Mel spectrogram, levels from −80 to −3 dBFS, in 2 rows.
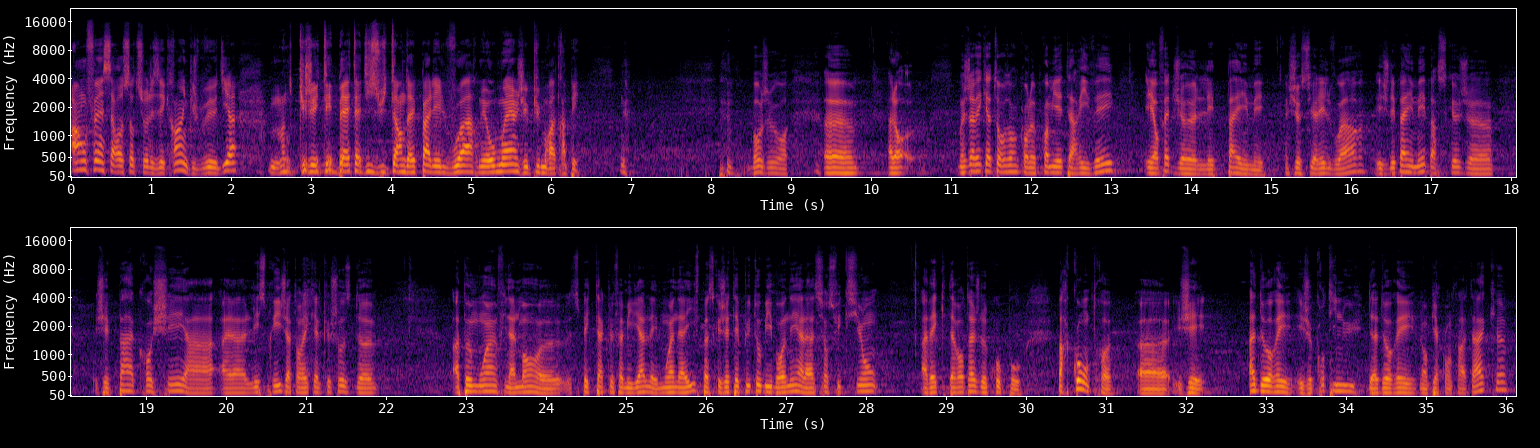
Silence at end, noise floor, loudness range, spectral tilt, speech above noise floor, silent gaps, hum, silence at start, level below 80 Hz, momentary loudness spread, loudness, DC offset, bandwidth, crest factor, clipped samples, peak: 0 s; -51 dBFS; 5 LU; -5.5 dB/octave; 24 dB; none; none; 0 s; -54 dBFS; 11 LU; -28 LUFS; under 0.1%; 16.5 kHz; 20 dB; under 0.1%; -8 dBFS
